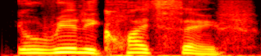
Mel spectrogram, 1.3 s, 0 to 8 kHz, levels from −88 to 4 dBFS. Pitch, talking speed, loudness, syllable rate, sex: 175 Hz, 185 wpm, -16 LUFS, 7.1 syllables/s, male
